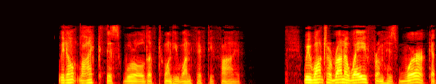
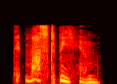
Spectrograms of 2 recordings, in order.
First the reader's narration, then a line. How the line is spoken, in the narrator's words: whispered Susan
